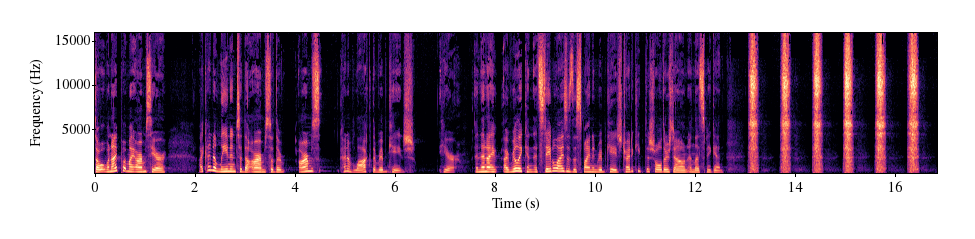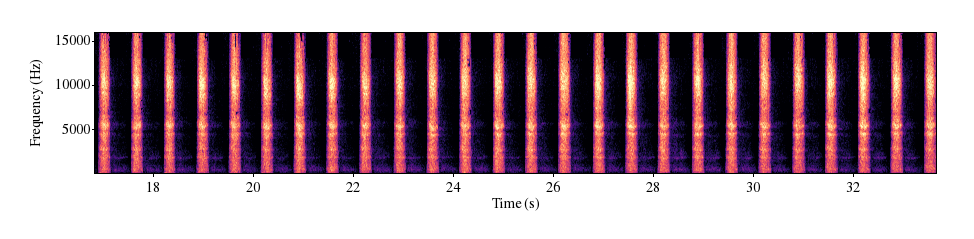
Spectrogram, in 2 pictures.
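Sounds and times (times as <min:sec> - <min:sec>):
speech: 0:00.0 - 0:13.3
forceful exhalations during a deep belly-breathing exercise: 0:12.6 - 0:33.6.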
